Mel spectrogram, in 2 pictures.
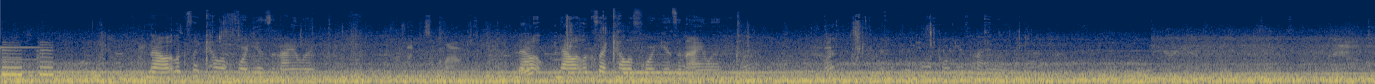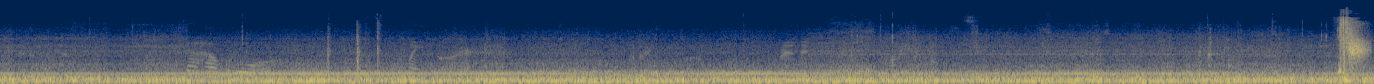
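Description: Jet airliner cabin noise in flight: a steady low rush with a constant hum, faint voices in places.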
